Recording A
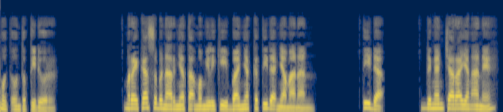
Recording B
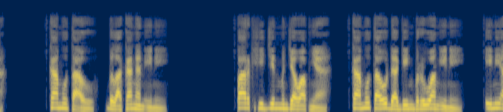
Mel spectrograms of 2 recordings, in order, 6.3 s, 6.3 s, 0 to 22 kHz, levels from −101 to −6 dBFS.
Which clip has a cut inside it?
B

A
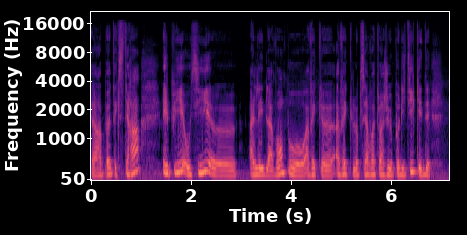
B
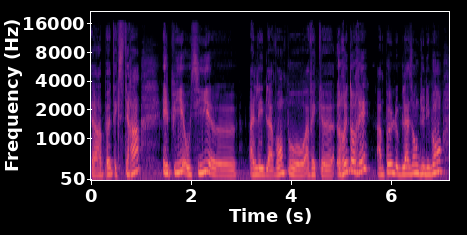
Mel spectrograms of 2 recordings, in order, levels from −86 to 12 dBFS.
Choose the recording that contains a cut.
B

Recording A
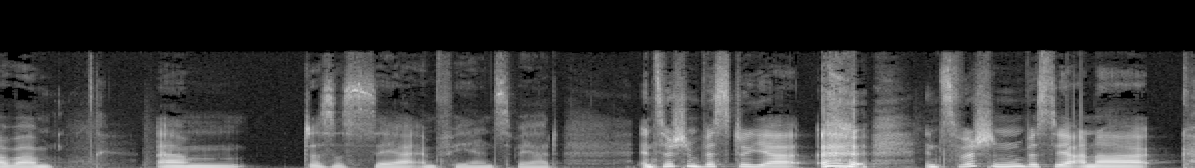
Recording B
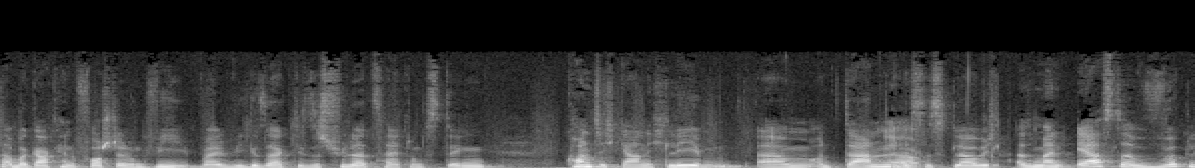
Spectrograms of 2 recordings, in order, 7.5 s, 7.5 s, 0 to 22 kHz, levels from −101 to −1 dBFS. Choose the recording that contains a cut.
B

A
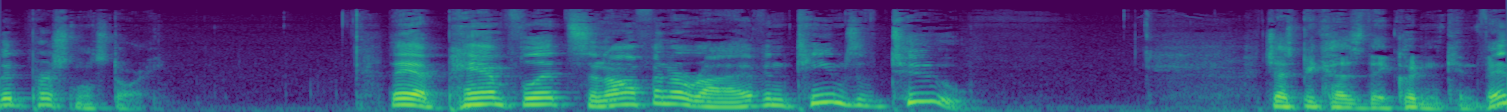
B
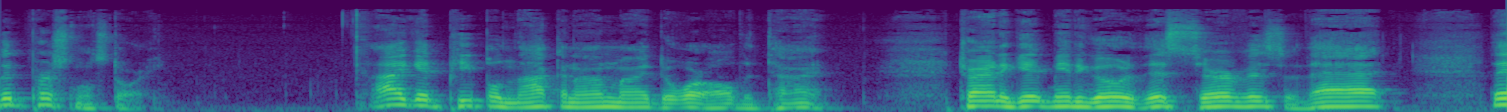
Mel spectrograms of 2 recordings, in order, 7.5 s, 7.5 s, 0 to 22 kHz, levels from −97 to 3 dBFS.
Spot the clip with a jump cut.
A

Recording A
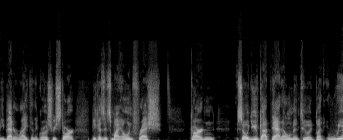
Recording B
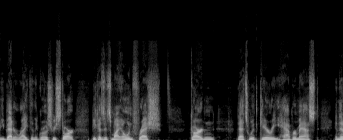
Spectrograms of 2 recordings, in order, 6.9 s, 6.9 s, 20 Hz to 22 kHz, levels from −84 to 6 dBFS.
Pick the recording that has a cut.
B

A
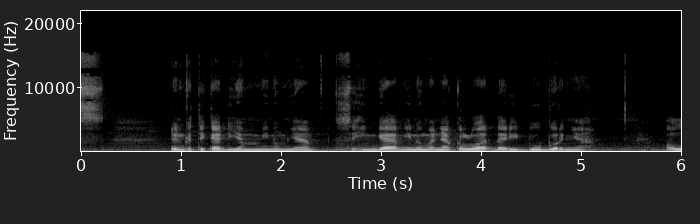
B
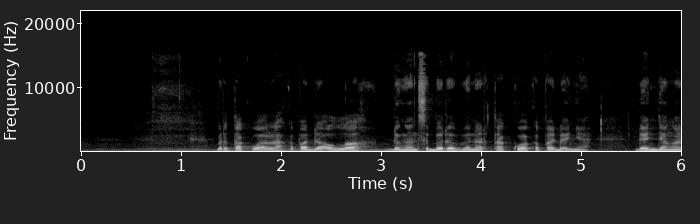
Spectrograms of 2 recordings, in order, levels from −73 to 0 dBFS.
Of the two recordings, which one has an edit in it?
A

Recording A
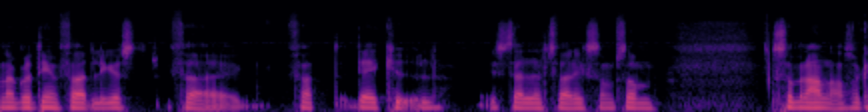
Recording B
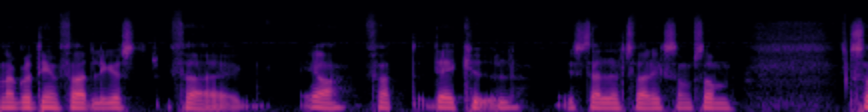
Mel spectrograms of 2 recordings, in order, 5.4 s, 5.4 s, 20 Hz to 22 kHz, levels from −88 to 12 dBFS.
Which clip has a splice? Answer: A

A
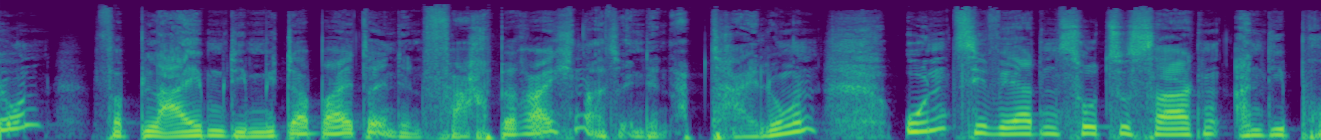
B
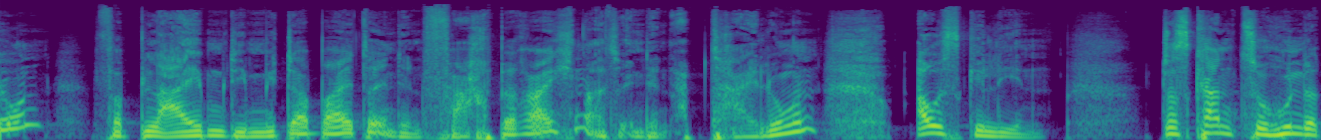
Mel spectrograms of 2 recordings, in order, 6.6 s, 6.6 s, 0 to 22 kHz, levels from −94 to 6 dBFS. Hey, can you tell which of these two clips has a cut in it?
B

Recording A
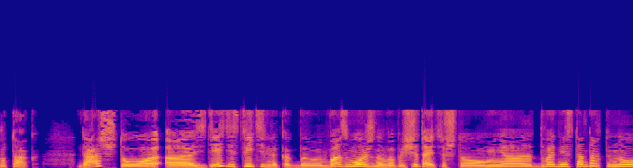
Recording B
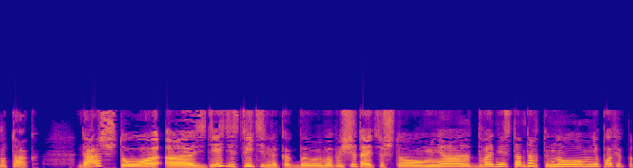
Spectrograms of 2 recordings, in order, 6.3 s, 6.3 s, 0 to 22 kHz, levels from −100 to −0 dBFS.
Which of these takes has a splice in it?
B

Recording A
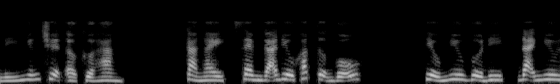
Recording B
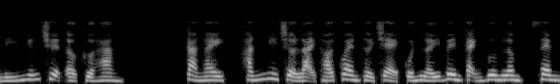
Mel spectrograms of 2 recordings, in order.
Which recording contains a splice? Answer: A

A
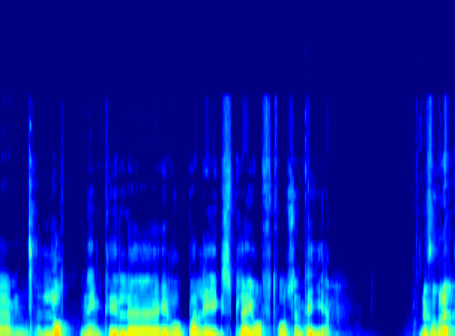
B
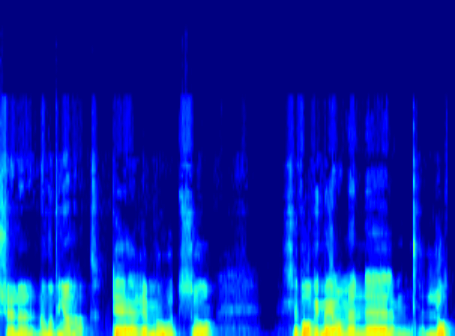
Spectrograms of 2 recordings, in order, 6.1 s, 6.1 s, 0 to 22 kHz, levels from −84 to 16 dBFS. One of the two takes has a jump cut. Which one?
B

